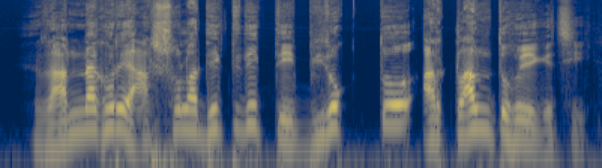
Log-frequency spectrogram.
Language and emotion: Bengali, disgusted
